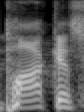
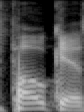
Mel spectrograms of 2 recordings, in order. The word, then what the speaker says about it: Pocus: justed this out recently we've been calling him pacus for forever he does say the pronunciation is Pocus so this this will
